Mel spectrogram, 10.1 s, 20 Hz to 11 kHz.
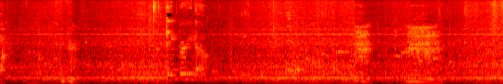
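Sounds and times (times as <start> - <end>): steady tonal hum: 0.0 - 10.0.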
